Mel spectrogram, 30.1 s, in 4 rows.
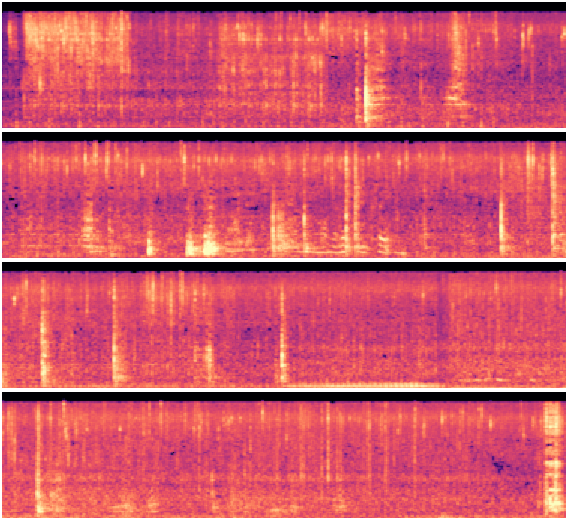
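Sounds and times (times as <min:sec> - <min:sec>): slices sizzling in oil: 0:00.0 - 0:30.0
spatula tapping in pan: 0:08.6 - 0:12.4.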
